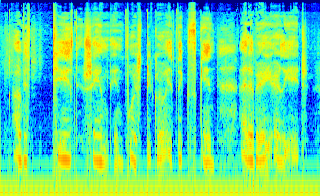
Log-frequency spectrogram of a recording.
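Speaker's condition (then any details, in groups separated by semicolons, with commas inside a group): Cerebral palsy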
